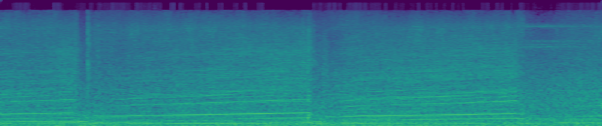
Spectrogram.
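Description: A dirt stock race car's engine in the iRacing sim game howls steadily, its pitch climbing through each gear and then dropping sharply at the shifts, about three times in a row.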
